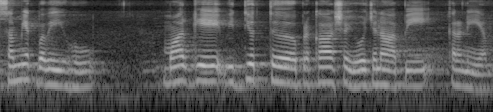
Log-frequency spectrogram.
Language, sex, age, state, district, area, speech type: Sanskrit, female, 60+, Tamil Nadu, Thanjavur, urban, spontaneous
